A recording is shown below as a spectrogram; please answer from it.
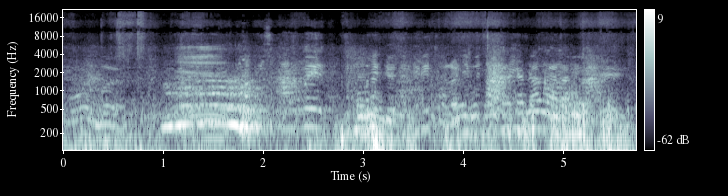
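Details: A cow runs amok and escapes its pen. It gives a long, strained, harmonic moo early on, then shorter rougher calls, against heavy background noise and excited human chatter.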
